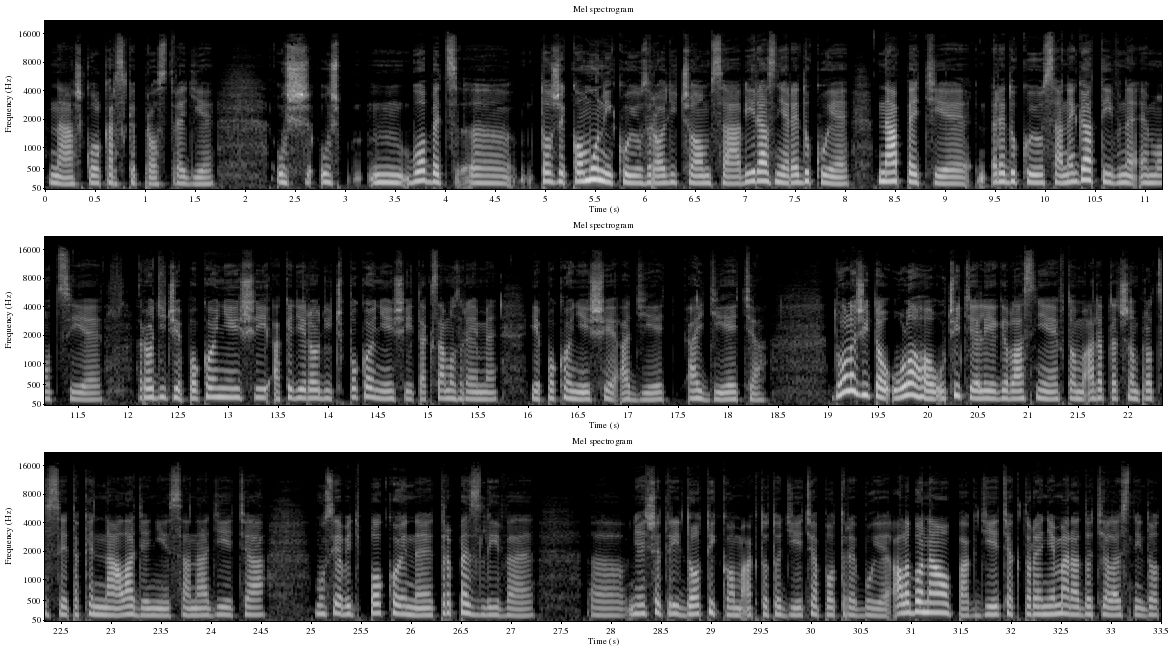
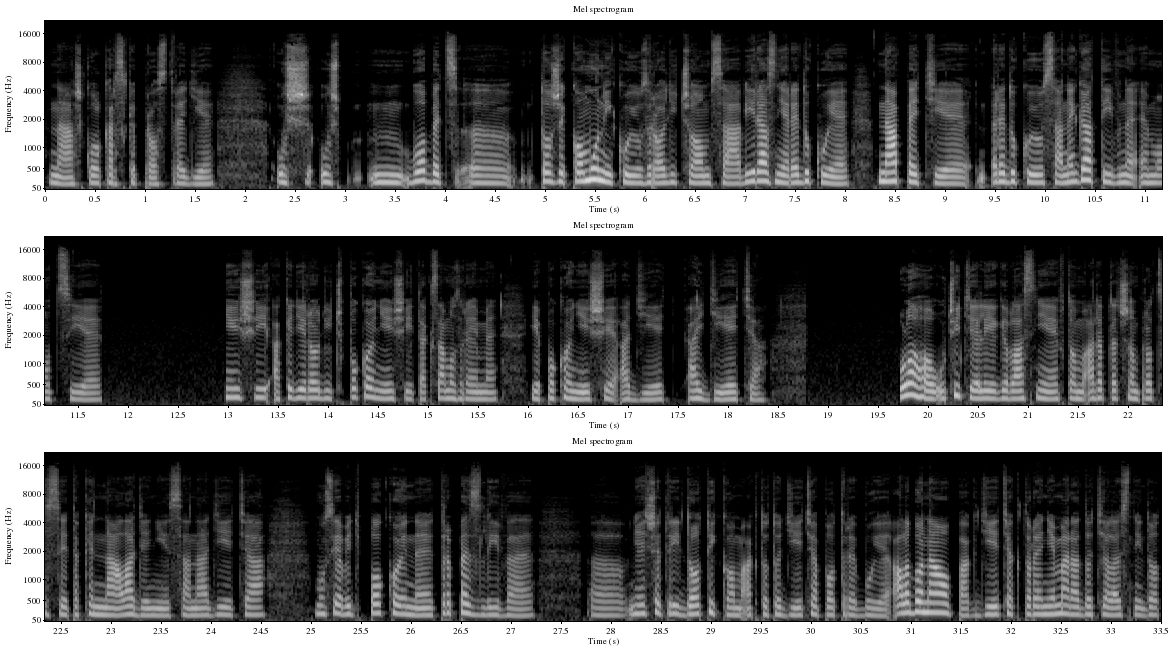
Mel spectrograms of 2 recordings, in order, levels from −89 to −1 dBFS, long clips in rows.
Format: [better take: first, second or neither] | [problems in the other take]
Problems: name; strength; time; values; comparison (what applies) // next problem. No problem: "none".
first | audio cutting out; at 12 s for 1 s and at 19 s for 1 s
